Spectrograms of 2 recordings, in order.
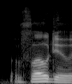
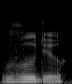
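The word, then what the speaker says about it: Vodou: music from Shay vodu apparently vodu is the the preferred pronunciation amongst practitioners of vodu as opposed to Voodoo um and uh yeah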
